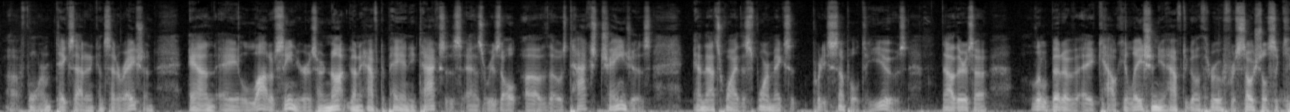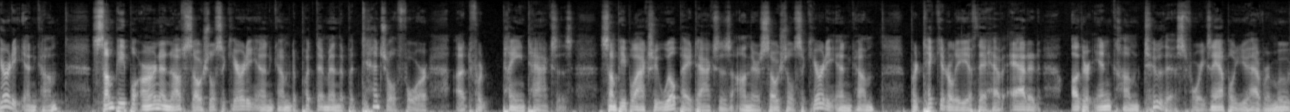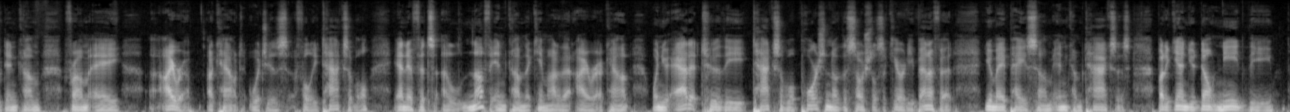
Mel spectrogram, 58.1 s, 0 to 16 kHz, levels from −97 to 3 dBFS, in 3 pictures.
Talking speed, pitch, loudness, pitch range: 150 wpm, 80 Hz, -25 LUFS, 75-90 Hz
